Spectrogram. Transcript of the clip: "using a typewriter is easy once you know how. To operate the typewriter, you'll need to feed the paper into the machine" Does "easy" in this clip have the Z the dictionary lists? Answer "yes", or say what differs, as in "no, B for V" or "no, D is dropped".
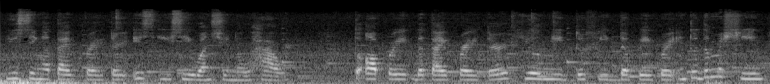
no, S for Z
